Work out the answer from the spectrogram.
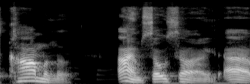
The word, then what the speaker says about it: Kamala: I'm sorry, I keep saying Kamala. It's Kamala.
